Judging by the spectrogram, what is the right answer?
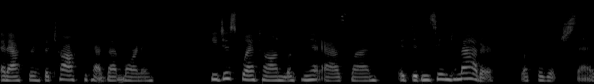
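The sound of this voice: Over a quiet background, an unforced reading voice carries ordinary pitch variation.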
